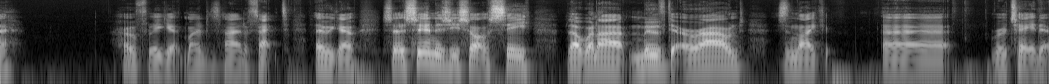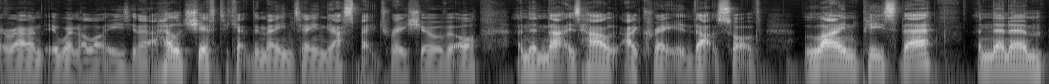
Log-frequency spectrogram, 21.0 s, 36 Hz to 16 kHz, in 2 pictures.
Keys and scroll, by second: 4.9 v, 9.8 super+0, 16.3 z, 17.5 v.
